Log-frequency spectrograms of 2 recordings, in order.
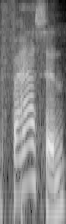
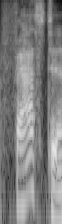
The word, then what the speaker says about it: fasten: my seat belt remember with the verb fasten the t is silent it's not fasten it's fasten fasten is the verb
